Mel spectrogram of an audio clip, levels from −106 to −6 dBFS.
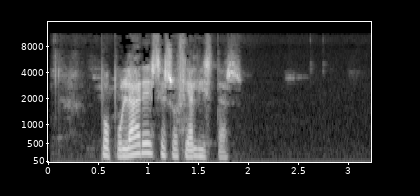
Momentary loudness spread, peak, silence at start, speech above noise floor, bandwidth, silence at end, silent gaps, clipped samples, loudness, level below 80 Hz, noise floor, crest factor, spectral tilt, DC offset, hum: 15 LU; 0 dBFS; 0.25 s; 45 dB; 11.5 kHz; 1.3 s; none; under 0.1%; -21 LUFS; -64 dBFS; -68 dBFS; 26 dB; -2 dB/octave; under 0.1%; none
